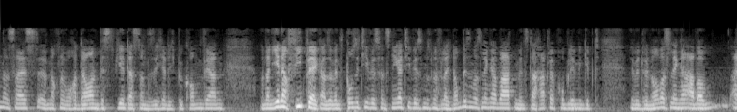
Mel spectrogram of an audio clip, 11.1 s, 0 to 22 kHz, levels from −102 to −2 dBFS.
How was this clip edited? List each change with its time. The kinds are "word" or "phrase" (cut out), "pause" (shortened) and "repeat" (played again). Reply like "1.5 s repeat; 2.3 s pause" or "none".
none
